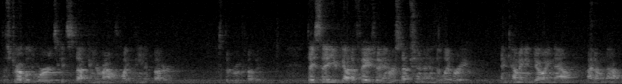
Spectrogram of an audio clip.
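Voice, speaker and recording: A man giving a live poetry reading, reading his own poems in a measured, unhurried way and making wry, self-mocking jokes between them. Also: lowish voice, level tone. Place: reading venue with a live audience. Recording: very echoey room, voice picked up from a distance, faint background noise.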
